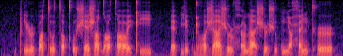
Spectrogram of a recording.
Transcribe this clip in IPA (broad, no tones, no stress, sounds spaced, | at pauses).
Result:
pʼ i ɭ ə˞ p ɑ t o t ɒ kʼ o ʃ ɛ ʒ e dˤ ɑ tˤ ə˞ ɹ e kʼ i | ɛ p j e p ɖʱ ɒ ʒ a ʒ o ɭ ħ ɒ ɳ a ʃ ə˞ ʃ o p ɲ ɑ ħ ɛ n kʼ ə˞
